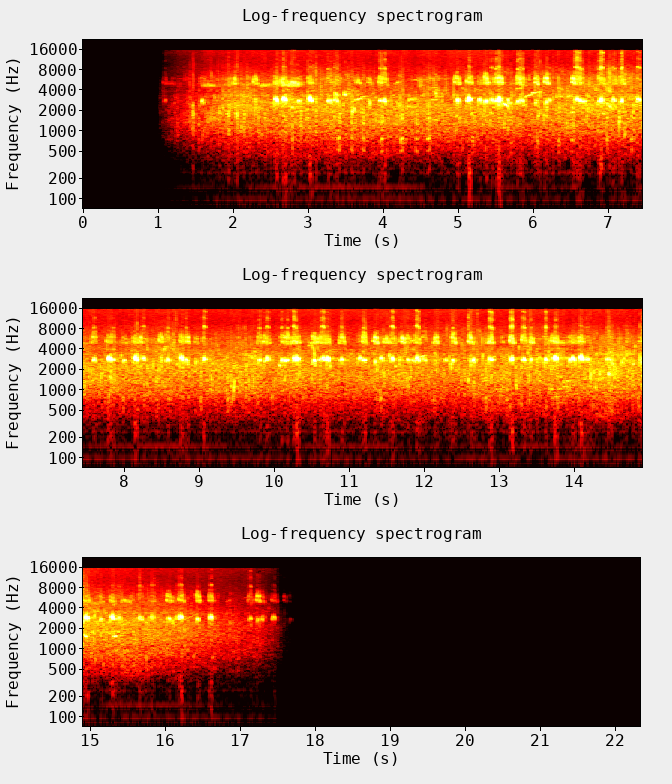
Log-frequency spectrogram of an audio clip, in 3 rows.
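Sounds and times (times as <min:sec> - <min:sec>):
Red-crested Pochard flock: 0:01.3 - 0:17.5.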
